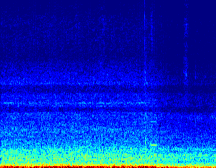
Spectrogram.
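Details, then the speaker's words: Eight-and-a-half-tonne machine that won't move: diesel starts without trouble and holds an even low idle with no knocks or misses; engine healthy. "now what i can do is start the machine first now it starts no trouble"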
